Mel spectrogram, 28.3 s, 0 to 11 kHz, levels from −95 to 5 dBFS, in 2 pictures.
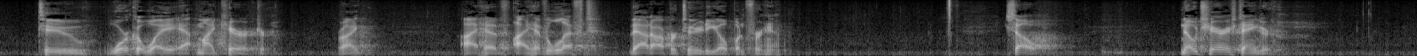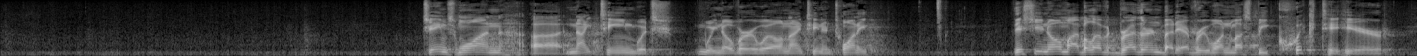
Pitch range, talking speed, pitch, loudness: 105-120 Hz, 95 wpm, 110 Hz, -29 LUFS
